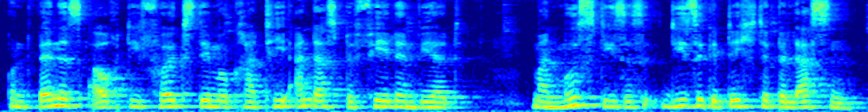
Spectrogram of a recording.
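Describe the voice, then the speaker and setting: A big, gruff village mayor from a storybook, as a woman puts him on, gloomy and blustering and given to pride. He speaks slowly in a dark, low voice. A roomy echo hangs around the words. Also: little pitch movement, natural voice.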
